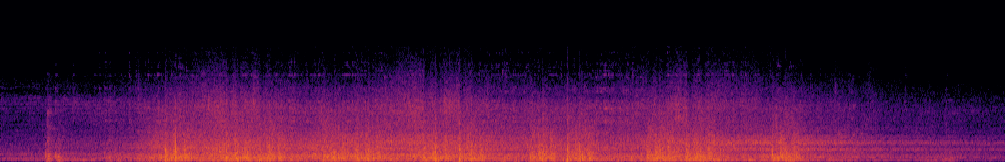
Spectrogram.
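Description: A train rolls past close by, its wheels clattering rhythmically over the rail joints.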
